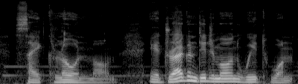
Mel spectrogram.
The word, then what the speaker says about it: Cyclonemon: on a dismal called cyclone iman as I call it but I think the right pronunciation would be cyclone moan a dragon Digimon with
